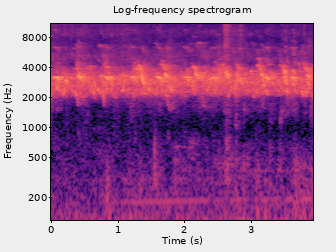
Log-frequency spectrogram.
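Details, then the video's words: First-day chicks on a poultry farm in Chimmad, Bagalkot district, give a steady, overlapping mass of high, thin peeping cheeps, continuous throughout with no pauses. "Beautiful chicks | 1st day chicks"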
